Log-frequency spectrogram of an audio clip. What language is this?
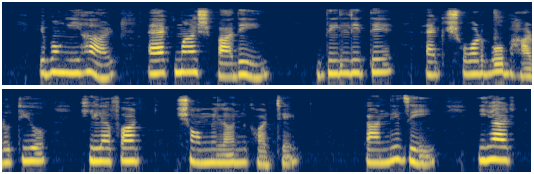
Bangla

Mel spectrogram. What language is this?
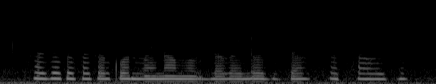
Maithili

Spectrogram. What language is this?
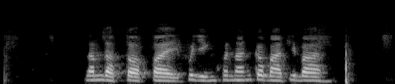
Thai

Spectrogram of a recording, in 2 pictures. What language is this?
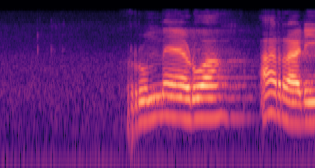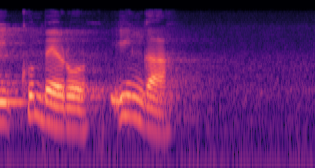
Venda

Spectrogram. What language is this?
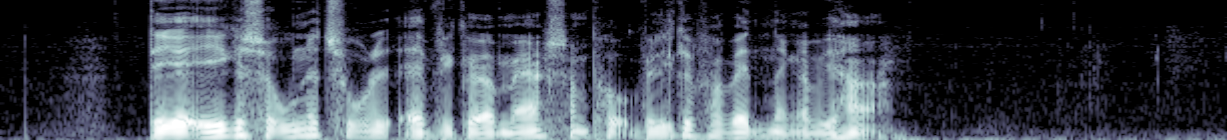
Danish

